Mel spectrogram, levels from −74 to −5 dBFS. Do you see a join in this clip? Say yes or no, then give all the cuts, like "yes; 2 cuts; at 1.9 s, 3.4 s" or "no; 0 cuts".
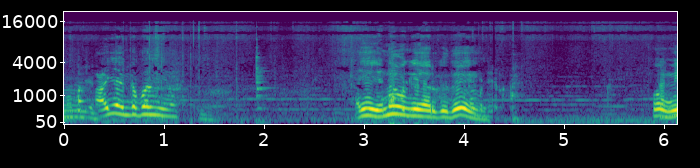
no; 0 cuts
